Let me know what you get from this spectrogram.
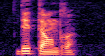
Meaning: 1. to relax 2. to help relax, to calm 3. to loosen, to untighten 4. to remove or pull down something hung
- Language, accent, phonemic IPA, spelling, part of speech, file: French, France, /de.tɑ̃dʁ/, détendre, verb, LL-Q150 (fra)-détendre.wav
